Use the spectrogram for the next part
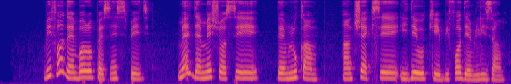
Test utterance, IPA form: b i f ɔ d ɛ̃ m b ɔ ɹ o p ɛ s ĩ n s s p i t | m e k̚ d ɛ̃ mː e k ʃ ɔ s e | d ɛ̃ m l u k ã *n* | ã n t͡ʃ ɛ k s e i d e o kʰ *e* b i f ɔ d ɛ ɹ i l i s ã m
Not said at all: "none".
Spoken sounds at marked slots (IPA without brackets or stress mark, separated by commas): m, e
